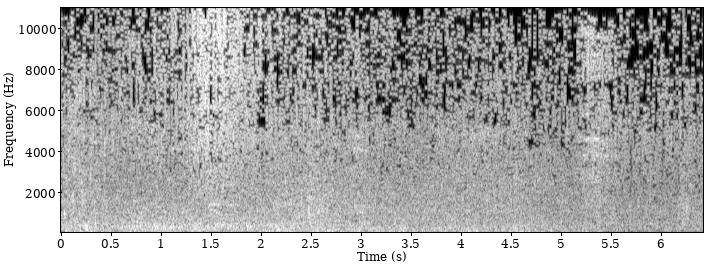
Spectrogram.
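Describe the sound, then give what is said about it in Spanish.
Ocean waves break in open water: a dense, continuous rushing wash of surf mixed with wind noise, steady in loudness throughout, with no voices. “Las olas rompen a su alrededor. Mira hacia atrás. No ve más que agua.”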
